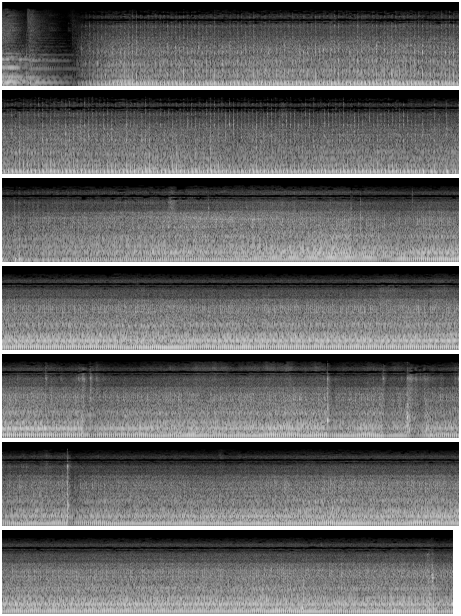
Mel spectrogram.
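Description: Compact tractor engine running steadily under the load of its rear backhoe digging out gravel and dirt, the pitch changing slightly as the hydraulics work. Several sharp knocks come through about two-thirds of the way in.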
